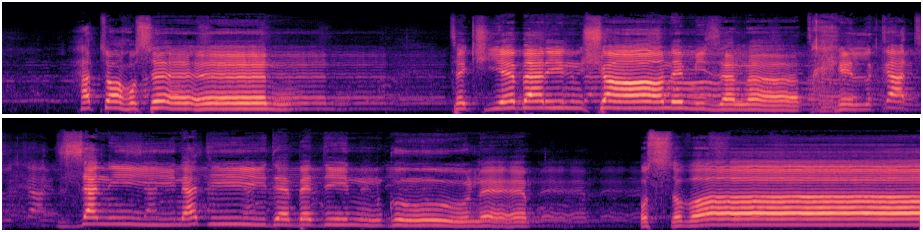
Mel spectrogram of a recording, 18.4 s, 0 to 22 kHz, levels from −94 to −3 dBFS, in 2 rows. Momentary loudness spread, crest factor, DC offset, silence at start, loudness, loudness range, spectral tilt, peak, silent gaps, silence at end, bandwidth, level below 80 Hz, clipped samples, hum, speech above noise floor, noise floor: 16 LU; 22 dB; under 0.1%; 0.75 s; -25 LUFS; 10 LU; -2 dB/octave; -4 dBFS; none; 0 s; 14 kHz; -74 dBFS; under 0.1%; none; 33 dB; -59 dBFS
